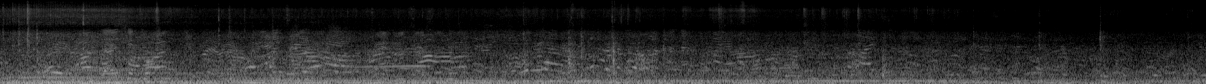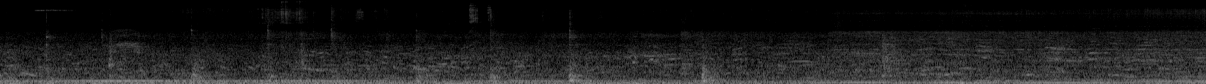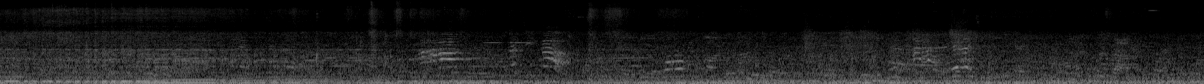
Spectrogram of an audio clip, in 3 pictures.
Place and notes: traditional markets, vendors selling sound
Sicun Rd, 后里-第一公有零售市場, 22 January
